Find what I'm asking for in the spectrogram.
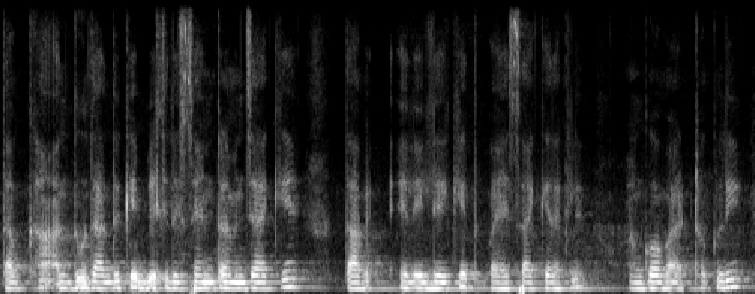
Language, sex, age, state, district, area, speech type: Maithili, female, 18-30, Bihar, Samastipur, rural, spontaneous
